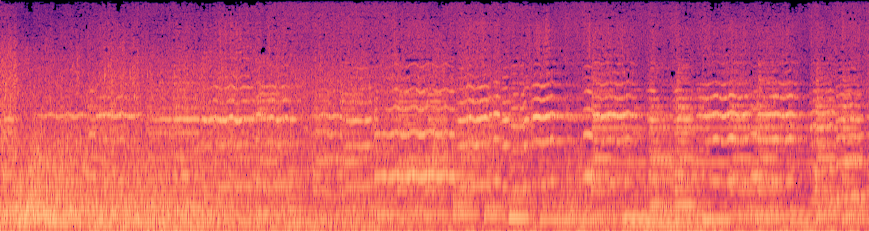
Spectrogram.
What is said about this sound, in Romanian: Să sperăm că vara s-a sfârșit și că în cele din urmă va veni ploaia. Pământul Siciliei e prea ars de secetă. Da, da, a început ploaia.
